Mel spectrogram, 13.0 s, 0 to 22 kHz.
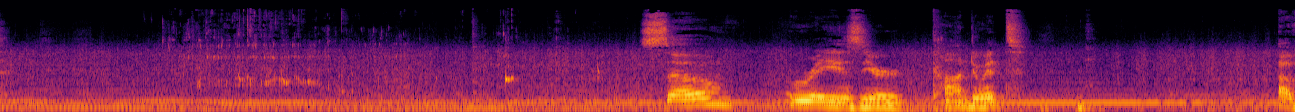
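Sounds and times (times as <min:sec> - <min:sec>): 
low hum: 0:00.0 - 0:12.9
red wine pouring into a glass: 0:01.6 - 0:06.1
speech: 0:06.6 - 0:11.0, 0:12.8 - 0:12.9.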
